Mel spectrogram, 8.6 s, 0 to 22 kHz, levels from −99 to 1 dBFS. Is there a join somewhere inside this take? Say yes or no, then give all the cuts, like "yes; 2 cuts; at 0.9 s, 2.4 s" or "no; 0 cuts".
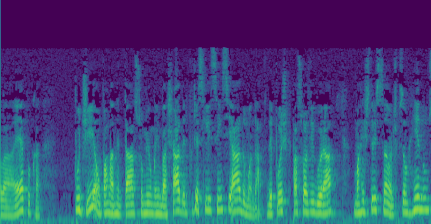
yes; 1 cut; at 5.8 s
